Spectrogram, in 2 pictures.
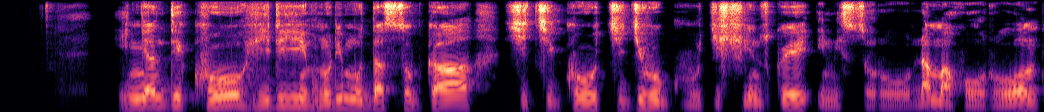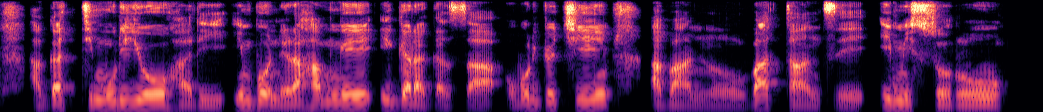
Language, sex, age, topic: Kinyarwanda, male, 25-35, finance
